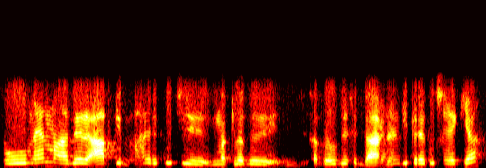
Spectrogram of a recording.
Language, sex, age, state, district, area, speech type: Hindi, male, 60+, Rajasthan, Jaipur, urban, conversation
